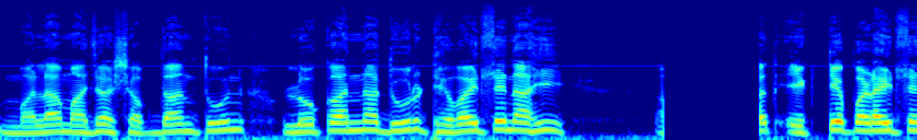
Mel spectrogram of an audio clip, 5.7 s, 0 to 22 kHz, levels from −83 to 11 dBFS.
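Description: Throughout the speech, a faint switching supply whistle wavers between 3.66 and 3.73 kHz, roughly 45 dB down, drawn as a thin wandering line on the spectrogram. From 4.14 to 4.74 s, an audio dropout to silence removes about 0.6 s, likely from a lost input. The waveform goes flat and the spectrogram shows an empty column.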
